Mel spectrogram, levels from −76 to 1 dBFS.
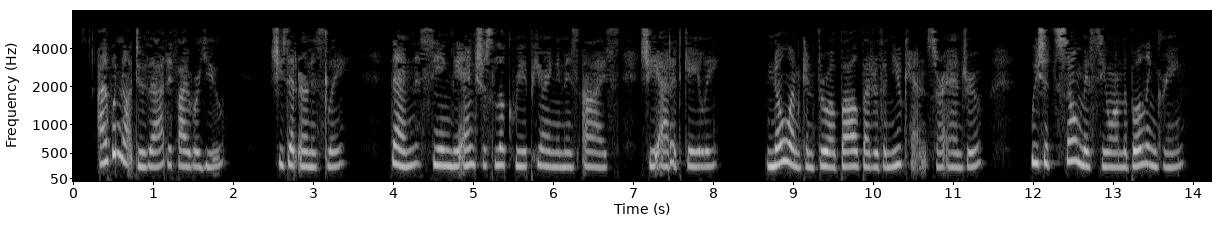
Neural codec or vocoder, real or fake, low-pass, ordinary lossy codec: none; real; 7.2 kHz; MP3, 24 kbps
